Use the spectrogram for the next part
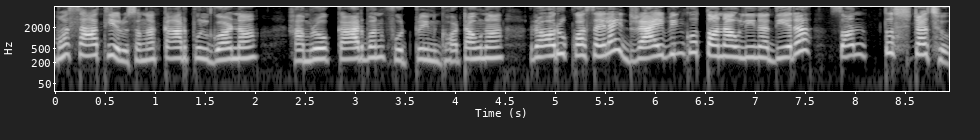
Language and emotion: Nepali, happy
